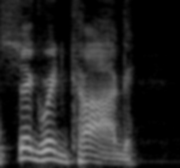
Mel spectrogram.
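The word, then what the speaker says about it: Sigrid Kaag: And I mean Sigrid Kog.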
